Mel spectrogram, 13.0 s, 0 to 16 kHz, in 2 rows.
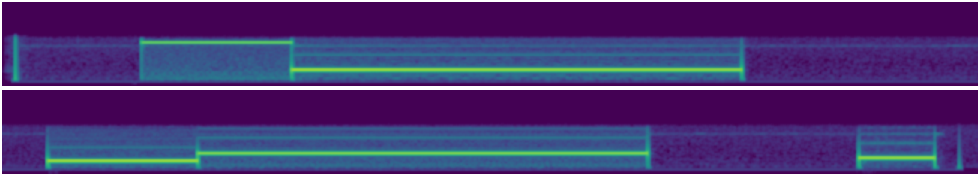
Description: Two-tone page, heard as a one-second tone, then a three-second tone, about 2600 then 730 Hz, about 600 then 930 Hz. It is heard from 0.9 to 10.8 s.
